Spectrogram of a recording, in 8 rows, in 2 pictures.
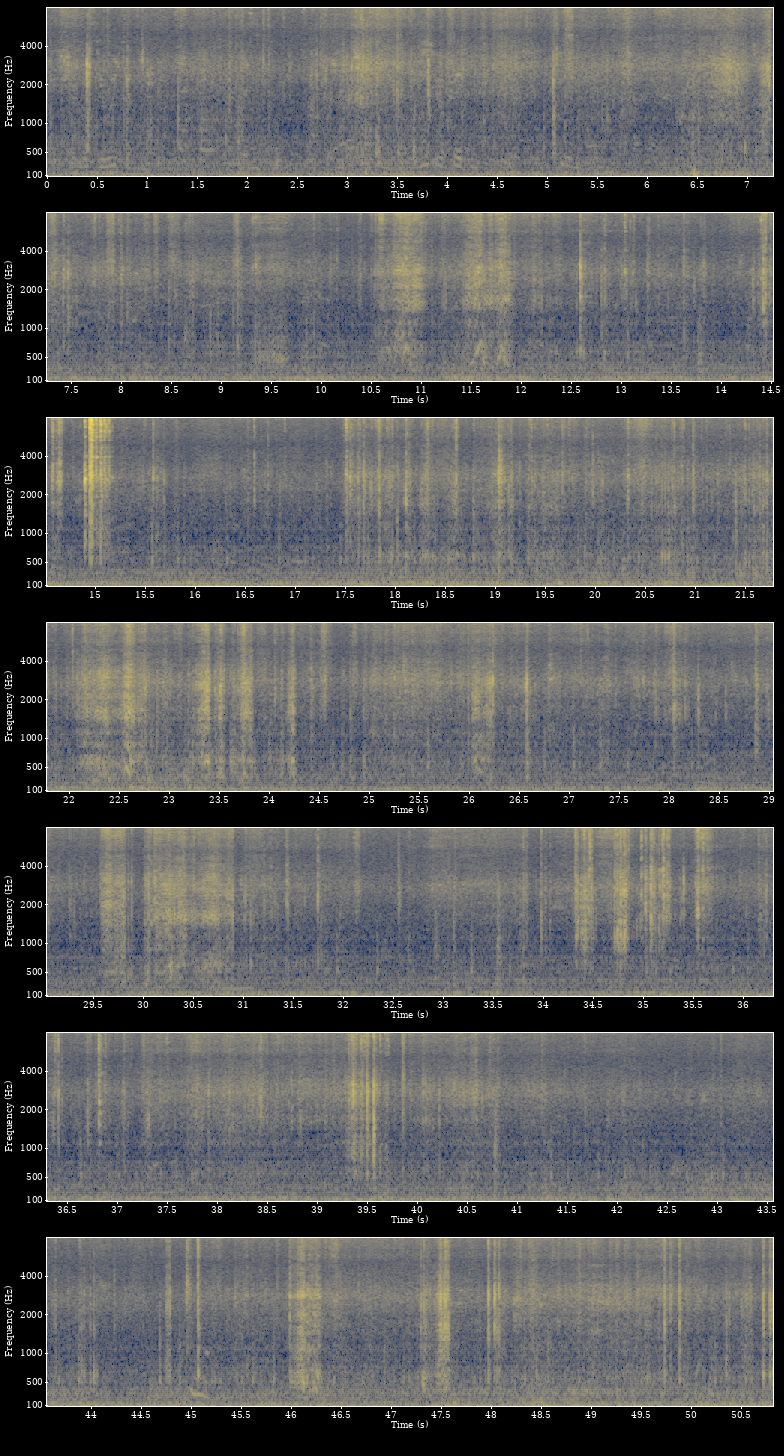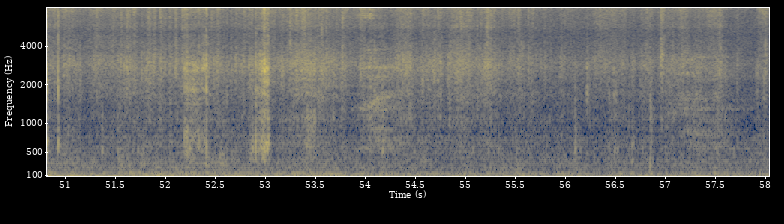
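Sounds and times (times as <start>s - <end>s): train running gear rumbling: 0.0s - 58.0s
carriage rattling and clicking: 12.7s - 15.8s.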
